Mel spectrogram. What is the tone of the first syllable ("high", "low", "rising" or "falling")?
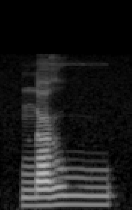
high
